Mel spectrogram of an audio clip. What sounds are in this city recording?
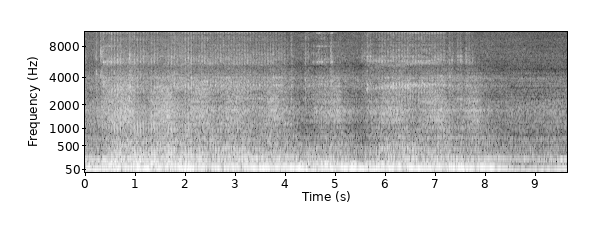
unidentified impact machinery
